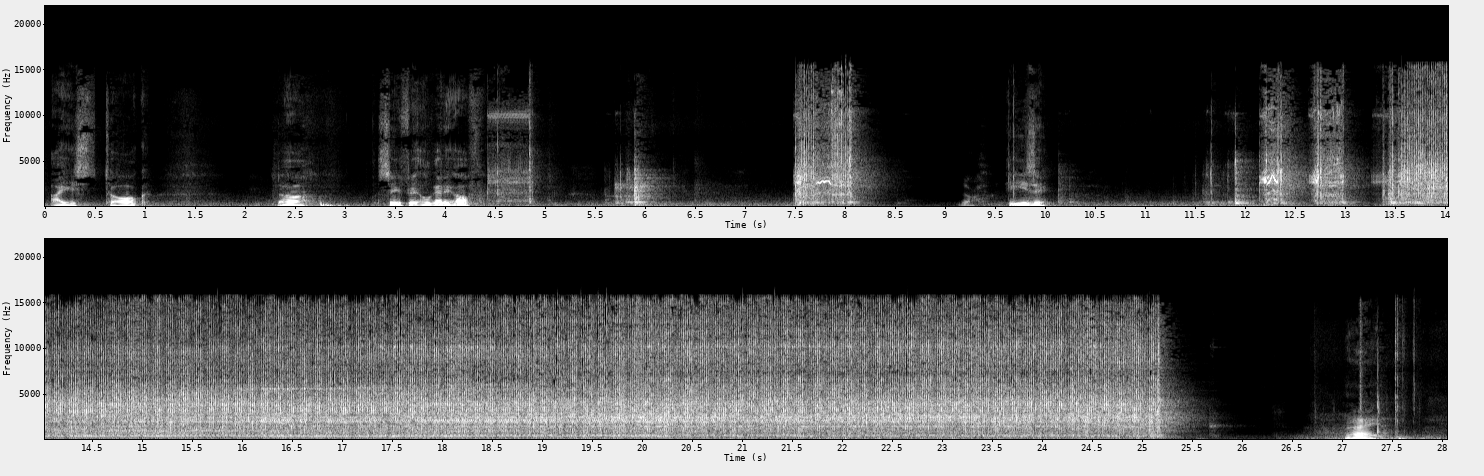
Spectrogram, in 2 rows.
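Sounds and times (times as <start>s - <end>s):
cordless impact wrench running: 4.4s - 5.0s, 7.5s - 8.3s, 12.2s - 25.5s.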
